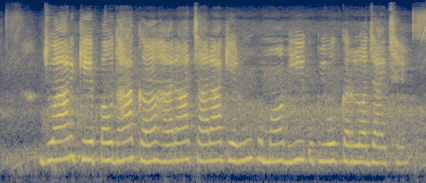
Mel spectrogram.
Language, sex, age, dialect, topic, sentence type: Maithili, female, 18-24, Angika, agriculture, statement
